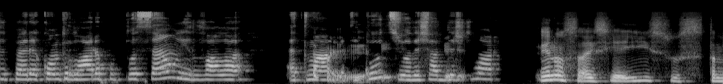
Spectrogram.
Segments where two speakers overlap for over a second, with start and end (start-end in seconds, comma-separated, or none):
3.1-4.7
